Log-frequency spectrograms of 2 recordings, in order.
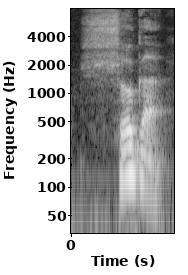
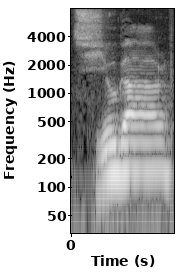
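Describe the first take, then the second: First: SUGAR as "shuh-guh", starting with "sh"; modern pronunciation. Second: SUGAR as "syoo-gar", full -ar ending; Middle English pronunciation. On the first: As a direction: sugar with a short first vowel and "sh". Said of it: "sugar in the end". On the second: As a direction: say Sugar with s plus y, raised and louder. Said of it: "yeah, in Middle English". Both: Shown as a demonstration.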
